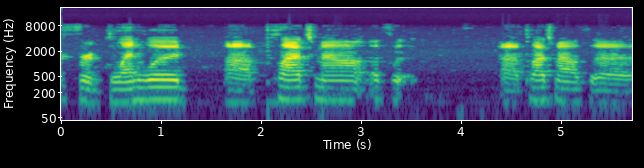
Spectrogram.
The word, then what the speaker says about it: Plattsmouth: glenwood uh plattsmouth uh plots mouth uh i think somebody said it was plattsmouth that's how they say it so i don't want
